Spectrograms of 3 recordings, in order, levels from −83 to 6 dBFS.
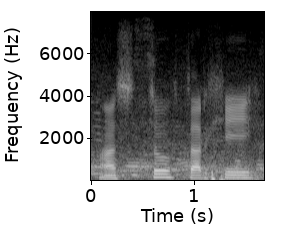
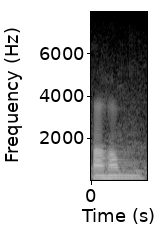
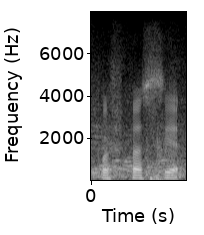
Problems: constant background noise, continuous background conversations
